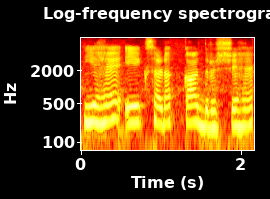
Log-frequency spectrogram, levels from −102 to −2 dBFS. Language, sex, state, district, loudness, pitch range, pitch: Hindi, female, Uttar Pradesh, Shamli, -14 LUFS, 200-230 Hz, 225 Hz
